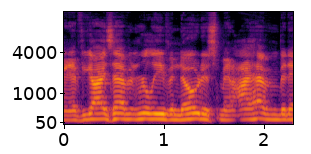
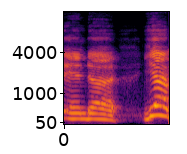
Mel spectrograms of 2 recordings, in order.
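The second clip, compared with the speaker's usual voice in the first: usual speaking voice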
